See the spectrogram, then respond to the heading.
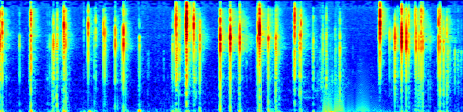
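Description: Long nails scratch the textured surface of a small pink plastic facial cleansing brush held in both hands. A rapid series of short, dry crackling scratches sounds with bright edges, while a louder low rumbling swell builds midway before fading back to quieter scratches.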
